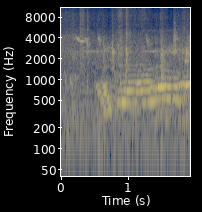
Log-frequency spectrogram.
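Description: Sonali chickens on a poultry farm in hot weather cluck and murmur nearby, a busy, continuous flock chatter with overlapping calls.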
